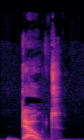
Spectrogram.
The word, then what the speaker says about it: doubt: I'm going to teach you some of the words with silent letters. Let's begin. Silent B. Climb, climb. Comb, comb. Crumb, crumb. Debt, debt. Doubt, doubt.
